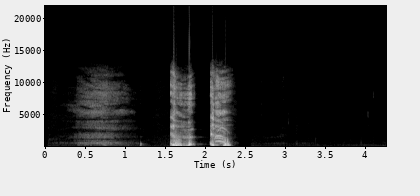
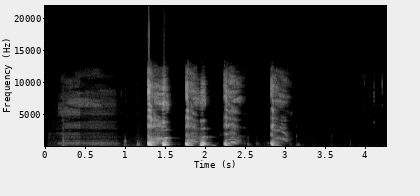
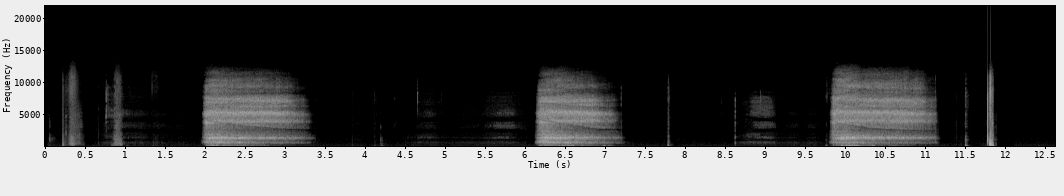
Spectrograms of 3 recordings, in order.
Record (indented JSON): {
  "cough_length": "4.3 s",
  "cough_amplitude": 32768,
  "cough_signal_mean_std_ratio": 0.26,
  "three_cough_length": "4.3 s",
  "three_cough_amplitude": 32767,
  "three_cough_signal_mean_std_ratio": 0.25,
  "exhalation_length": "12.6 s",
  "exhalation_amplitude": 30423,
  "exhalation_signal_mean_std_ratio": 0.44,
  "survey_phase": "beta (2021-08-13 to 2022-03-07)",
  "age": "45-64",
  "gender": "Female",
  "wearing_mask": "No",
  "symptom_cough_any": true,
  "symptom_runny_or_blocked_nose": true,
  "symptom_sore_throat": true,
  "symptom_fatigue": true,
  "symptom_fever_high_temperature": true,
  "symptom_headache": true,
  "symptom_change_to_sense_of_smell_or_taste": true,
  "symptom_loss_of_taste": true,
  "symptom_onset": "3 days",
  "smoker_status": "Never smoked",
  "respiratory_condition_asthma": false,
  "respiratory_condition_other": false,
  "recruitment_source": "Test and Trace",
  "submission_delay": "2 days",
  "covid_test_result": "Positive",
  "covid_test_method": "RT-qPCR",
  "covid_ct_value": 27.7,
  "covid_ct_gene": "ORF1ab gene"
}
